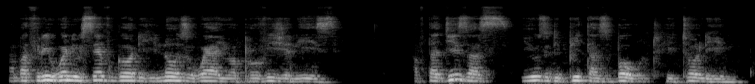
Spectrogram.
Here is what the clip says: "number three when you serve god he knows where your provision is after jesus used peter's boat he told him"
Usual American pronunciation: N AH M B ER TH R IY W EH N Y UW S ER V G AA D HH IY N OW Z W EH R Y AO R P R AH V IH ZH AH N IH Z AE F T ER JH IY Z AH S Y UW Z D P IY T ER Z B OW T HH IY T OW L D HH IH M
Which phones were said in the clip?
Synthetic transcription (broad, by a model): N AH M B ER TH R IY W EH N Y UW S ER V G AA D HH IY N OW Z W EH R Y AO R P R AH V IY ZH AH N IH Z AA F T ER JH IY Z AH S Y UW Z D P IY T ER Z B OW T HH IY T OW L D HH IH M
